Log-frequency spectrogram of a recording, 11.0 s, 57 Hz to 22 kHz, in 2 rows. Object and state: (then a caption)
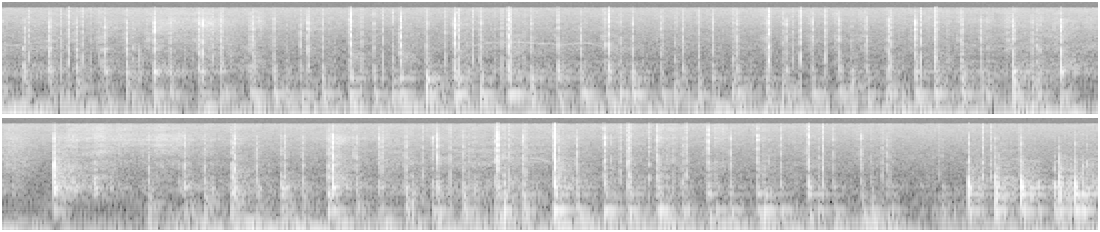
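Vinyl mannequin head. Long pink-painted nails and fingertips tap rapidly over the cheeks and temples of a life-size hollow vinyl/plastic cosmetology mannequin head, which wears a long black synthetic wig and is held in place. The result is a dense, continuous patter of short, dull clicks and taps with a faint hollow tone around 390 Hz. A steady low hum runs underneath throughout.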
